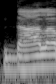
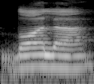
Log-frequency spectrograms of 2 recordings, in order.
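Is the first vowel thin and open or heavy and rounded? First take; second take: thin; heavy. First: The first vowel is thin and open, like aa. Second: The first vowel is heavy, dark and rounded. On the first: The speaker calls it wrong. "বলা যাবে না" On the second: The speaker calls it right. "দ বলতে হবে"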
